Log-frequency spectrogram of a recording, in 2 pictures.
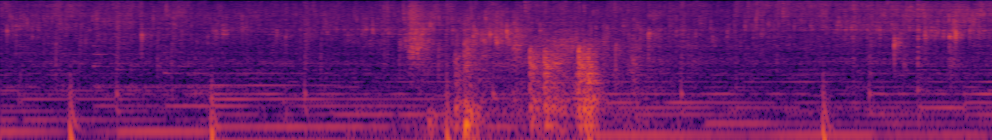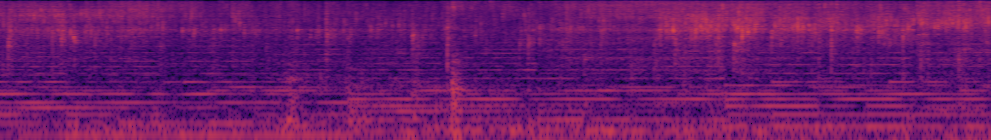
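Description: A ribeye steak fries in a pan with a steady, moderate sizzle and crackle, punctuated by a few sharp clicks and knocks of utensils, with the hiss swelling brighter toward the end.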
